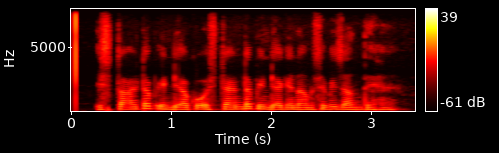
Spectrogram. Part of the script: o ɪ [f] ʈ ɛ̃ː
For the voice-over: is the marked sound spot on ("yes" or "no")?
no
